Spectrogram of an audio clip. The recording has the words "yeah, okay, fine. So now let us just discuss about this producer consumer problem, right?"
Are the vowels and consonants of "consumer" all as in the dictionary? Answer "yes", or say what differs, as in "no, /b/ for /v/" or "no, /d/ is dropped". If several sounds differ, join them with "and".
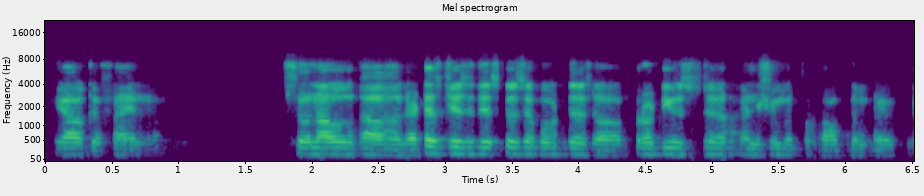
no, /ʃ/ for /s/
